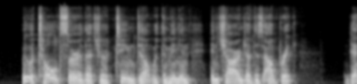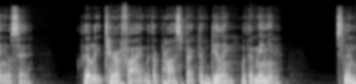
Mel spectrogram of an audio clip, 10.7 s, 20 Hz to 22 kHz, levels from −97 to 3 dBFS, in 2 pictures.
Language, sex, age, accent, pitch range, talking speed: English, male, 40-59, American, 95-120 Hz, 165 wpm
